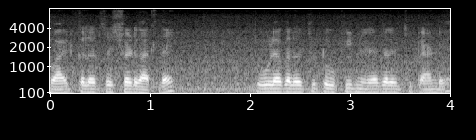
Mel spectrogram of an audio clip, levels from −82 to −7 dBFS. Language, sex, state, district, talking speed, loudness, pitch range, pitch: Marathi, male, Maharashtra, Mumbai Suburban, 195 wpm, -15 LUFS, 105-125 Hz, 115 Hz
